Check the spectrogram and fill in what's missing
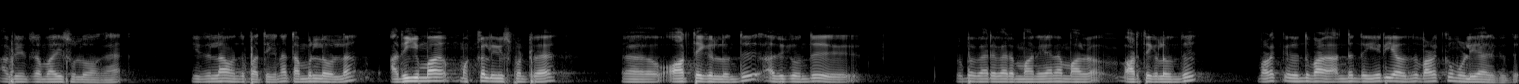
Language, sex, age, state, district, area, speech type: Tamil, male, 30-45, Tamil Nadu, Tiruvarur, rural, spontaneous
